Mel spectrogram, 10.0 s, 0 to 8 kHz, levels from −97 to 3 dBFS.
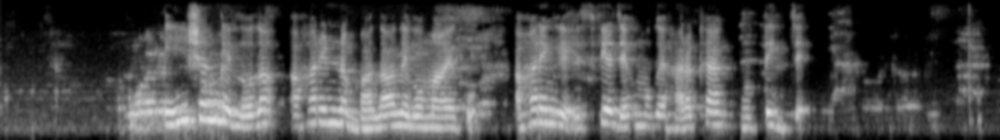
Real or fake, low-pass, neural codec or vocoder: fake; 7.2 kHz; vocoder, 44.1 kHz, 128 mel bands every 256 samples, BigVGAN v2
